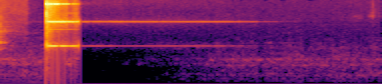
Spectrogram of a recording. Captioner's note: bell chimes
